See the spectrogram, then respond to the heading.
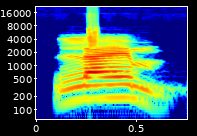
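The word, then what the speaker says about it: lamb: किसी भी वर्ड में अगर एम के तुरंत बाद बी लिखा है तो वहां पर हम बी का उच्चारण नहीं करते हैं।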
